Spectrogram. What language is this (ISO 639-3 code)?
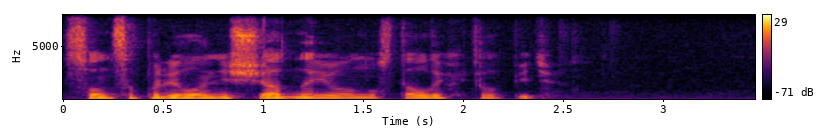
rus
